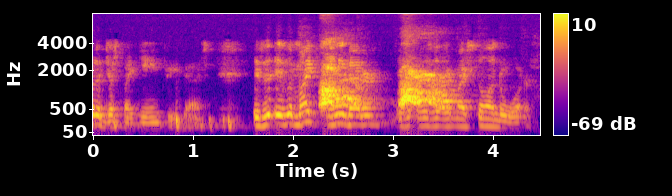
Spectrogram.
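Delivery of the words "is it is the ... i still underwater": louder mic check. Real, not acted.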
